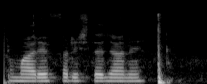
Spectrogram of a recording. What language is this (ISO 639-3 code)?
urd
